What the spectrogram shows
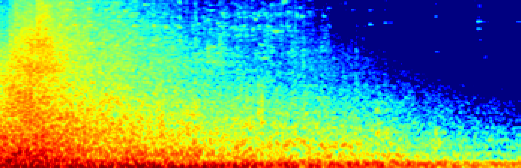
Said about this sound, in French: Les dynamites dans les westerns. Les voitures qui explosent dans les James Bond. Les lance-roquettes dans les jeux vidéo comme Fortnite. Notre environnement sonore nous a habitués aux déflagrations faramineuses depuis notre enfance.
